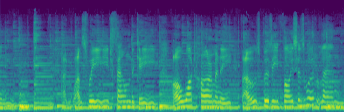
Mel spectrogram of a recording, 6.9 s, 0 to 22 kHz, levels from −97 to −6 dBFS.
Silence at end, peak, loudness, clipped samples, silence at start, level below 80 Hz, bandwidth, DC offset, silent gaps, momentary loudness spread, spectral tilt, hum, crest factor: 0 s; -4 dBFS; -20 LUFS; under 0.1%; 0 s; -56 dBFS; 12 kHz; under 0.1%; none; 6 LU; -7 dB/octave; none; 14 dB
